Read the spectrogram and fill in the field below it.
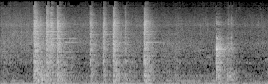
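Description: Boiled eggs are stirred into fried spices in a pan, with a string of sharp spoon-on-pan clacks and scrapes in quick bursts over a low sizzle.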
